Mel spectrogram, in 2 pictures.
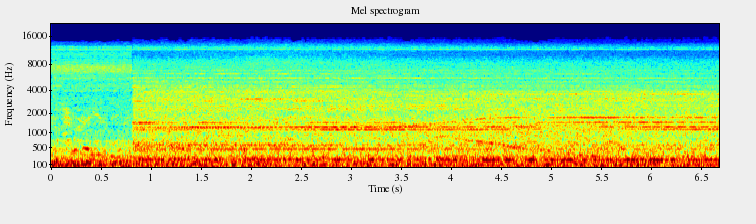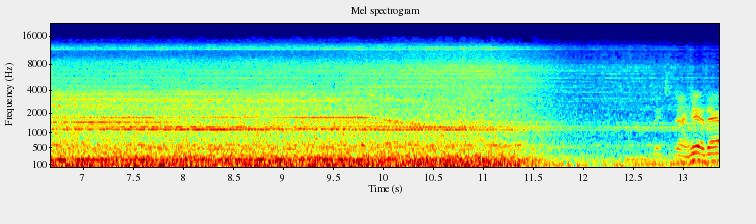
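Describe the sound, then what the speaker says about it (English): A C-17 cargo plane, fully loaded with cargo, roars on takeoff from the Ross Ice Shelf in Antarctica. Its jet engines hold a loud, steady drone with a rising whine, then it eases slightly near the end. "This airplane has got a lot of cargo on it."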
